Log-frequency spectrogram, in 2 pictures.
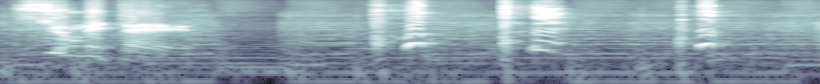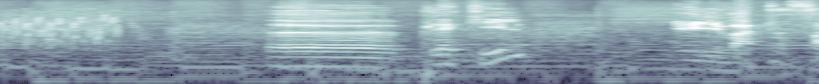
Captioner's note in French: Tousse tousse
